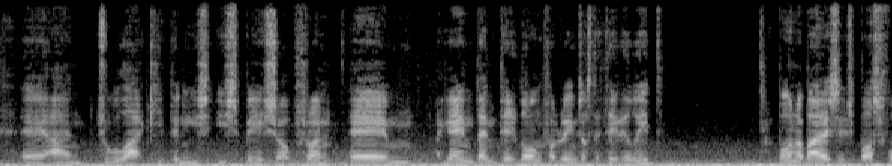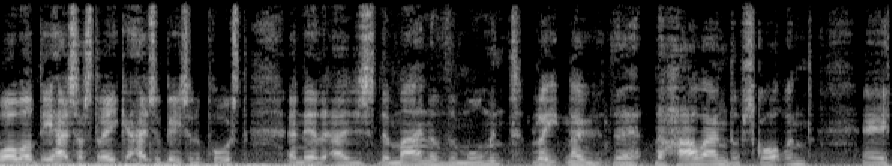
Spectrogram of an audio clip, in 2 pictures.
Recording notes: reaction from the car after leaving Ibrox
